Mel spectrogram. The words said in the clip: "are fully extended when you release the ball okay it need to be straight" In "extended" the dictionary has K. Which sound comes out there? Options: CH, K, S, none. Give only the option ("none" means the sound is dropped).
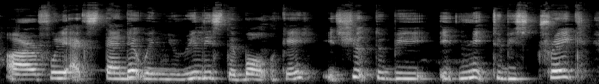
K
